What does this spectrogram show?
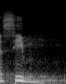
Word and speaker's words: SIM: Ya, dia tidak dieja SIM ya, dibacanya SIM.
